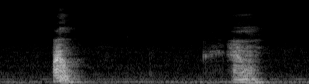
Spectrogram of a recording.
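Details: Samoyed puppy named Milk, a female born 26 May 2020, on her first day in her new home, gives two short, sharp barks about two seconds apart, the second slightly longer, over a low steady background hum.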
